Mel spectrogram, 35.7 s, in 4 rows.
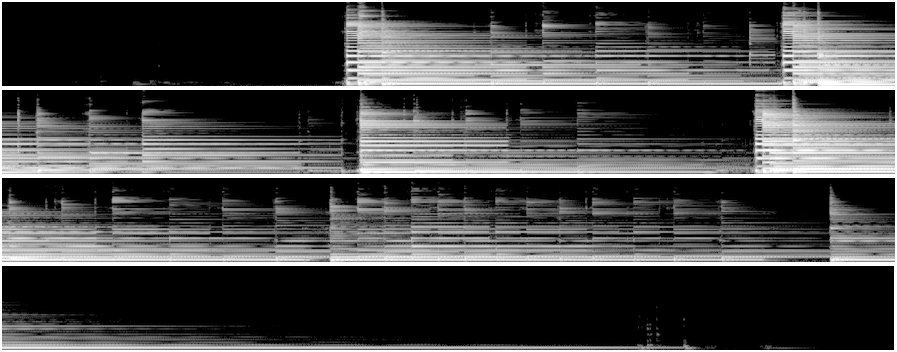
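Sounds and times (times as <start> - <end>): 
Gibson L50 guitar: 3.4 - 33.8.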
